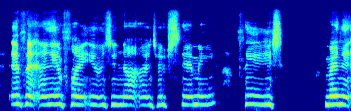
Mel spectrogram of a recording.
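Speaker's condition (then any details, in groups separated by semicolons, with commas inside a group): ALS; swallowing lost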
